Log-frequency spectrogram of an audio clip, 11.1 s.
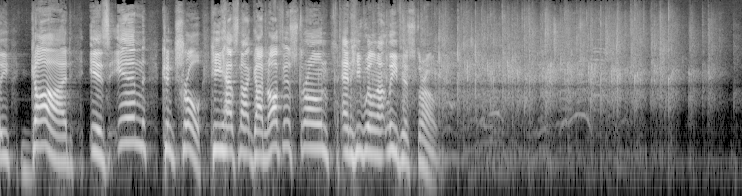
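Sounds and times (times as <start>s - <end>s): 
speech: 0.0s - 6.8s
crowd applause: 5.1s - 11.0s.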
